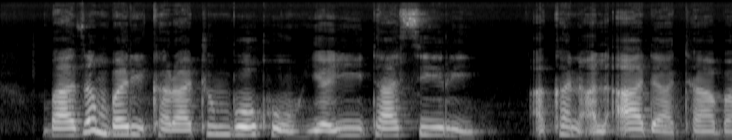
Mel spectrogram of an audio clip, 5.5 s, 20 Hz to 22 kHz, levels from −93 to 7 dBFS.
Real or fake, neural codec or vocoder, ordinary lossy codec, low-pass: real; none; none; 19.8 kHz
